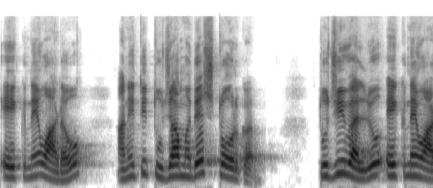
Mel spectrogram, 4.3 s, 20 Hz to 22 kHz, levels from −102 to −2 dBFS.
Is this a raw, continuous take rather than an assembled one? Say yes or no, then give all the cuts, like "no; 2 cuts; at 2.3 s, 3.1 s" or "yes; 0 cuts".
yes; 0 cuts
